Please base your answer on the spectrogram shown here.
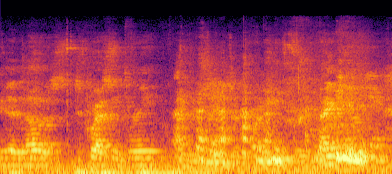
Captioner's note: laughter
